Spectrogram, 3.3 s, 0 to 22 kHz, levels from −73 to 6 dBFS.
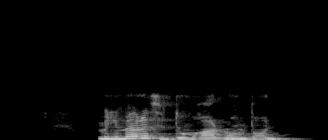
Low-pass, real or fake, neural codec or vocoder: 7.2 kHz; real; none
